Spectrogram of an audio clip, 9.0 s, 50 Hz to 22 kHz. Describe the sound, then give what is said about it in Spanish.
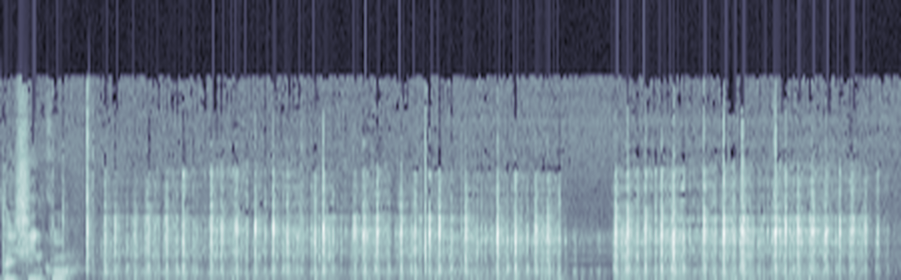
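Rapid typing on an old 1935 model typewriter, a dense, steady clatter of keystrokes that runs for several seconds with a short pause about two-thirds through. A voice is heard briefly at the very start. “De nuevo te la presento de mi vieja máquina de escribir,”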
